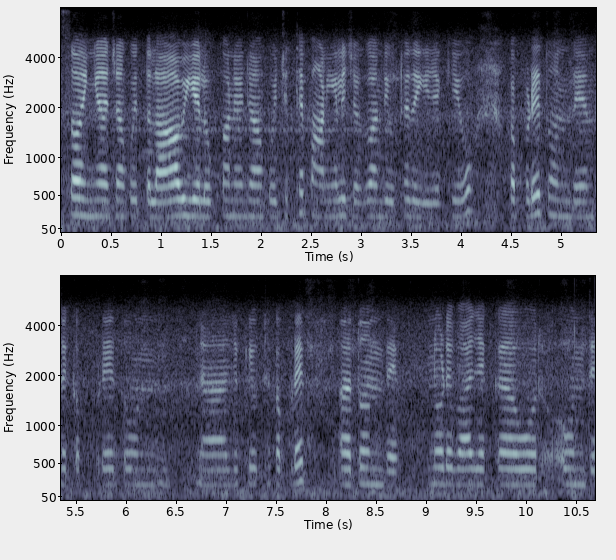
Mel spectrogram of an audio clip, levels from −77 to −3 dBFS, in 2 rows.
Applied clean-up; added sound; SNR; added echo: none; Organ; 19 dB; none.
